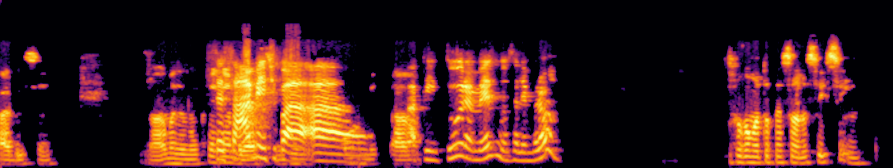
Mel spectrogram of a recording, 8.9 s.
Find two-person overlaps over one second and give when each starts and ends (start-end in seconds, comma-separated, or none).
2.0-3.4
